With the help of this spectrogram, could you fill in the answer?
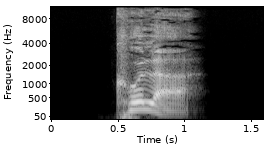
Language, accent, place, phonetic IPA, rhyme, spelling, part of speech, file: German, Germany, Berlin, [ˈkʊlɐ], -ʊlɐ, kuller, verb, De-kuller.ogg
- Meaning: inflection of kullern: 1. first-person singular present 2. singular imperative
